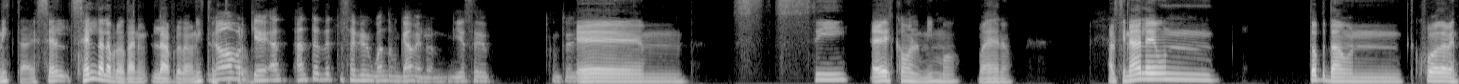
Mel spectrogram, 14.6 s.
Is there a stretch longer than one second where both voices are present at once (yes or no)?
no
